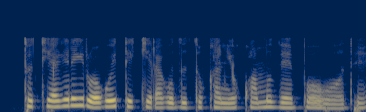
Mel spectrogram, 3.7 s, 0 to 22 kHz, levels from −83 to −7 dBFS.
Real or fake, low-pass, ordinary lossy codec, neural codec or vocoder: real; 5.4 kHz; none; none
